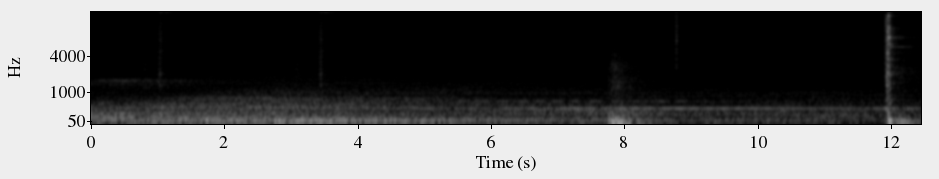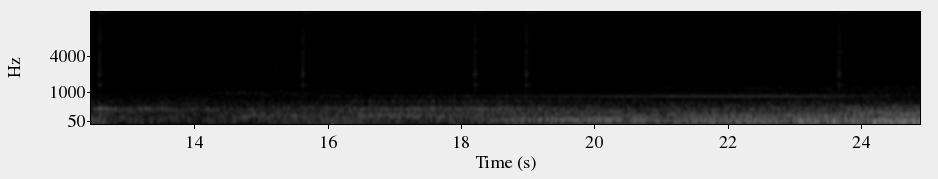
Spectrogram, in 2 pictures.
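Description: Soft menu clicks tick now and then as a selection moves.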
